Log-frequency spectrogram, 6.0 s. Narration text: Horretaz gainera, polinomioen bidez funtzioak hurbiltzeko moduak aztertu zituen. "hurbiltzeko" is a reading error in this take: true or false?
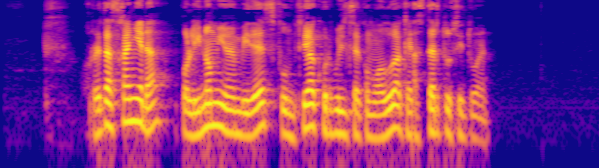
false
